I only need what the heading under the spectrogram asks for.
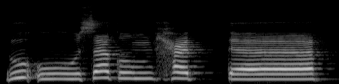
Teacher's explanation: یہاں میم ساکن ہے اور میم ساکن کے بعد ح آ رہا ہے تو یہاں پر اظہار شفوی ہوگا اور ہم اسے بنا غننے کے پڑھیں گے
